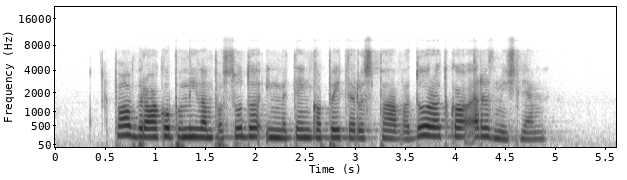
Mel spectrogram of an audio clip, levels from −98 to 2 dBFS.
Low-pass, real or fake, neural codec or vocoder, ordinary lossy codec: 7.2 kHz; real; none; Opus, 16 kbps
